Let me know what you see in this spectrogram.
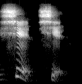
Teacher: the second one is actually turned into neutral tone. So you don't say 谢谢 fourth.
